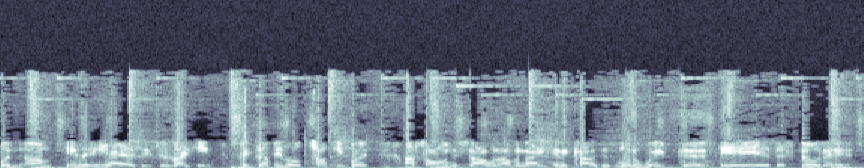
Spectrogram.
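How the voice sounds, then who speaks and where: A man at a fairly quick pace with hardly any pauses, music in the background. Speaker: radio caller. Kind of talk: casual phone-in call on radio.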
